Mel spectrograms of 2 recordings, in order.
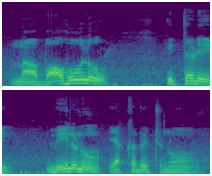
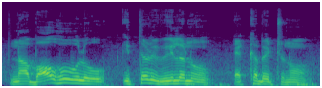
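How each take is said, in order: First: నా బాహువులు, ఇత్తడి, వీలును ఎక్కబెట్టును each said slowly with pauses between; deliberate slow repeat of the verse; slow, word by word. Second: Said in the usual way. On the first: Shown as a demonstration. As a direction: spell it out phrase by phrase. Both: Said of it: "verse repeated word by word".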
